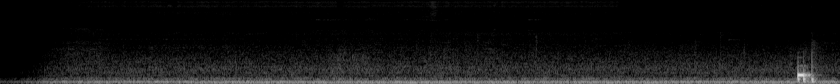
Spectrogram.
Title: Computer highlights on it's own. Makes loud noise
